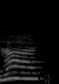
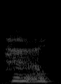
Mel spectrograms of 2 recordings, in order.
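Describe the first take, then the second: First: It is said in a friendly, warm way. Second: It is said in a cold, snooty way.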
